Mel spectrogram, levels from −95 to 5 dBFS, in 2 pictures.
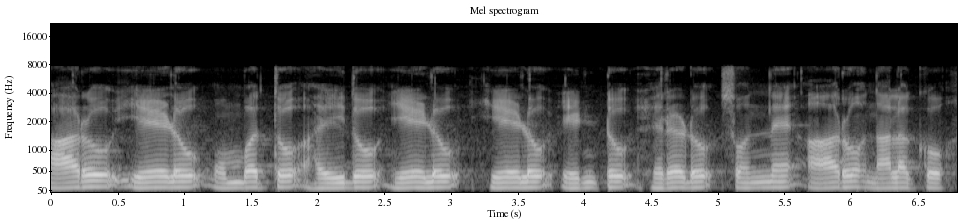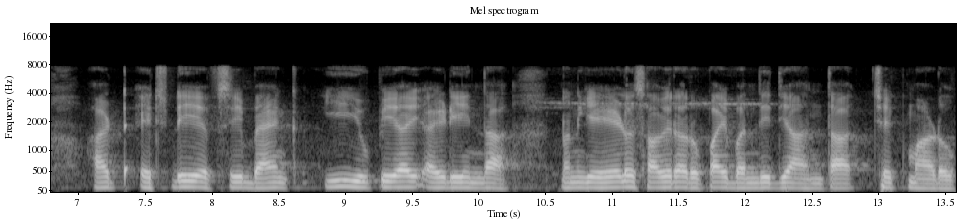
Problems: none marked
